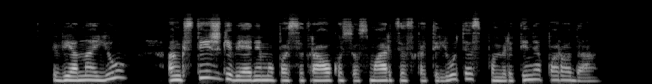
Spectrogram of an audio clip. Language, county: Lithuanian, Šiauliai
